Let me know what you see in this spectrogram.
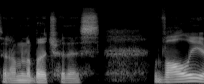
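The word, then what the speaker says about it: VALL-E: Volley or Valley. It's like Dolly with the D, but with a V instead.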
